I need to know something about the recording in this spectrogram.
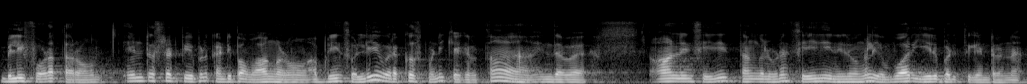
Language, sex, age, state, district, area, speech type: Tamil, male, 18-30, Tamil Nadu, Viluppuram, urban, spontaneous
